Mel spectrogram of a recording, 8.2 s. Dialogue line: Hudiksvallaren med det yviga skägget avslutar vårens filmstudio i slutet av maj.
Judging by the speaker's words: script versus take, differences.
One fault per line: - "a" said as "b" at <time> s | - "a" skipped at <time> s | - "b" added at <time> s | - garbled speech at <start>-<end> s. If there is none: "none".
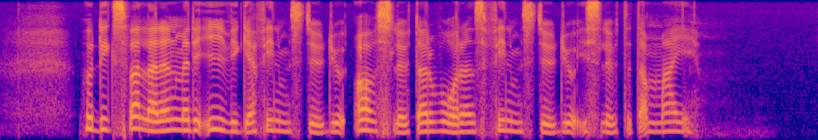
- "skägget" said as "filmstudio" at 2.5 s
